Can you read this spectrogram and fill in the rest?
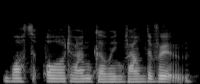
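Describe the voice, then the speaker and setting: A man's voice: medium pitch, monotone, moderate pace, mellow, dull audio, close to an everyday voice. A man playing a mild, doubtful listener in a naturalistic audio drama, answering in short, tentative, questioning replies. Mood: puzzled.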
